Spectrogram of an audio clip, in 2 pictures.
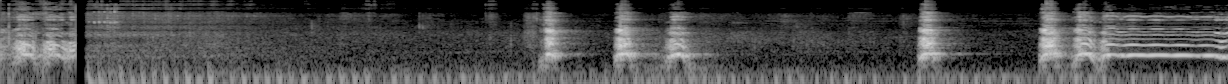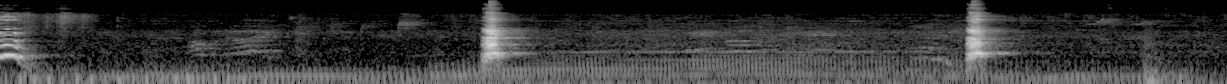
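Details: Dog at a friend's house in Thailand barking sparsely, single sharp barks several seconds apart, plus one drawn-out wavering howl-like bark; a low rumble runs throughout.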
